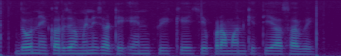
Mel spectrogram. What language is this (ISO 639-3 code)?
mar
